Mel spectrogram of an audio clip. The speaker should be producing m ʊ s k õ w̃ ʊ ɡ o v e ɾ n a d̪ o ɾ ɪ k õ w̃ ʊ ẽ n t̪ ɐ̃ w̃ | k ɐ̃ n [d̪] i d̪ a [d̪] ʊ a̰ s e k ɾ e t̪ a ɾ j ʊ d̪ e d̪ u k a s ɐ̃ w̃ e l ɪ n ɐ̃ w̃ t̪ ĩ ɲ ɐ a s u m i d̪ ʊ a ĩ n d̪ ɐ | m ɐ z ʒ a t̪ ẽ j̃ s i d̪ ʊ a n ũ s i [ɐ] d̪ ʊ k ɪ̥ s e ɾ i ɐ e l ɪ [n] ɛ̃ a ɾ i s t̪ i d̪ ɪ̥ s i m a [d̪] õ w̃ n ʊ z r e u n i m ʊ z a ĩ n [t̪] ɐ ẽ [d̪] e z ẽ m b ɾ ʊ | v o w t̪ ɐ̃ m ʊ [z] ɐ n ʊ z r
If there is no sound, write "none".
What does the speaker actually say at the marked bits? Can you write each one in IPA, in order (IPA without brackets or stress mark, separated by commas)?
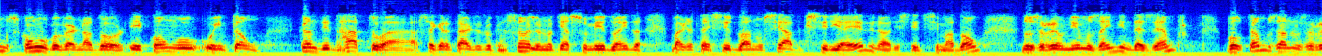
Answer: d̪, t̪, a, n, d̪, d̪, d̪, z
